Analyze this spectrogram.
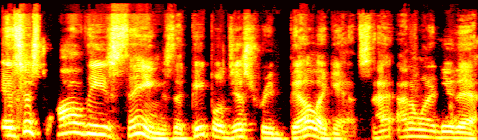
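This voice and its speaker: With very wide pitch swings, a man talks in a somewhat breathy voice. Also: fairly high pitch for a man, moderate pace. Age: 70s. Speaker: author and storyteller. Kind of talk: casual chat. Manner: animated.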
